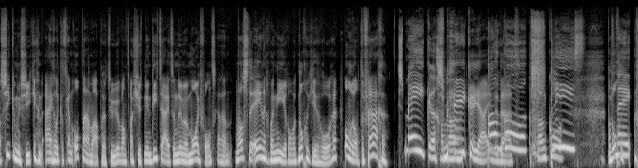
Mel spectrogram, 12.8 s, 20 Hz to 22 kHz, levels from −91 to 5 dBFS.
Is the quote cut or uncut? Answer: cut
